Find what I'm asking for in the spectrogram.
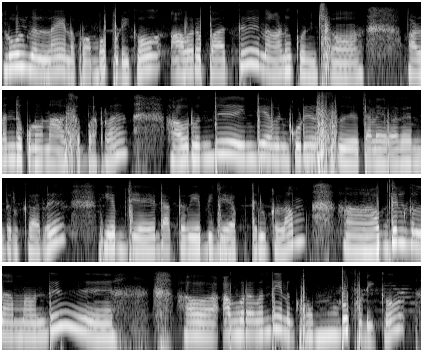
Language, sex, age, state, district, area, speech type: Tamil, female, 18-30, Tamil Nadu, Kallakurichi, rural, spontaneous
